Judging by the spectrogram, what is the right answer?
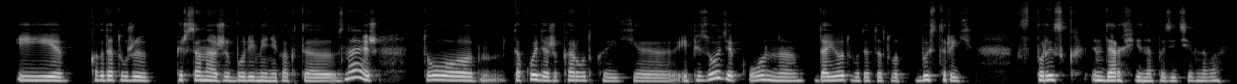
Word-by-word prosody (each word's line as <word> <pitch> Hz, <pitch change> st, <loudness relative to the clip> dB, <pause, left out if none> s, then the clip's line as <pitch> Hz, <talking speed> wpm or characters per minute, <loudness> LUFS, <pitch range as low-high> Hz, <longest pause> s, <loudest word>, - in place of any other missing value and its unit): и, 185 Hz, -2 st, +3 dB, 0.2 s
когда 200 Hz, 0 st, +2 dB
ты 195 Hz, -1 st, -4 dB
уже 185 Hz, -2 st, +1 dB, 0.2 s
персонажа 195 Hz, -4 st, +2 dB
более-менее 175 Hz, -1 st, +1 dB
как-то 160 Hz, -2 st, 0 dB
знаешь, 230 Hz, -, +2 dB, 0.4 s
то, 195 Hz, -4 st, +4 dB
м, 200 Hz, +1 st, -10 dB
такой 220 Hz, +4 st, +4 dB
даже 180 Hz, -3 st, 0 dB
короткий, 175 Hz, -4 st, -4 dB
э, 155 Hz, -2 st, -3 dB
эпизодик, 210 Hz, +1 st, 0 dB
он 175 Hz, -4 st, 0 dB
даёт 185 Hz, +3 st, +3 dB
вот 170 Hz, -1 st, -6 dB
этот 170 Hz, -1 st, -4 dB
вот 160 Hz, -1 st, -7 dB
быстрый 175 Hz, -4 st, -1 dB, 0.4 s
впрыск 205 Hz, +1 st, 0 dB
эндорфина 180 Hz, -4 st, +2 dB
позитивного. 165 Hz, +1 st, -5 dB
180 Hz, 115 wpm, -22 LUFS, 170-200 Hz, 0.4 s, то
